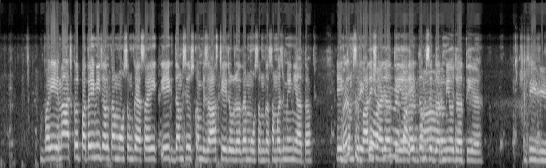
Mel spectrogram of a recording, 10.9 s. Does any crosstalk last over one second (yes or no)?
yes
